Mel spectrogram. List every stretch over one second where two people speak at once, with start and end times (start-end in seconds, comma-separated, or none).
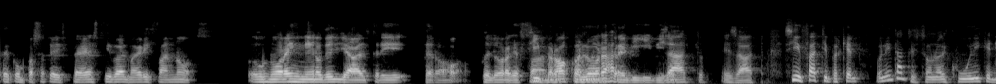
5.2-6.9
